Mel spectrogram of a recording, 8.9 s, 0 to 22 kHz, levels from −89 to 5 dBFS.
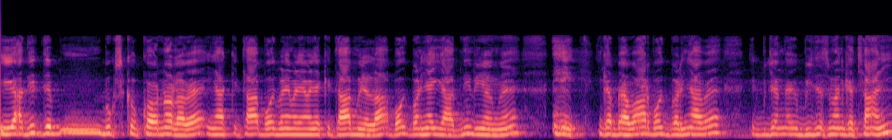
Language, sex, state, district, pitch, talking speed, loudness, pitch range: Bhojpuri, male, Bihar, Muzaffarpur, 175 Hz, 190 wpm, -16 LUFS, 165-185 Hz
